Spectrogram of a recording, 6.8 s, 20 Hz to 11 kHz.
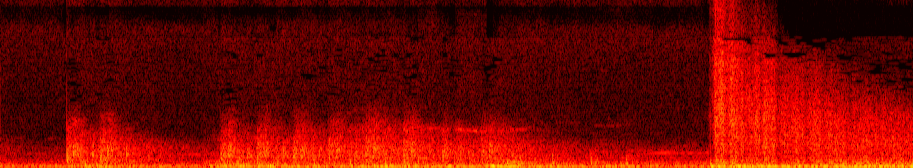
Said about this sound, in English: Yeah, that's an M80. Very well could be. I mean, okay. It's no regular firecracker. Yeah, no, that's a juiced up. That's a whole load of firecrackers that somebody stuffed in a mailbox, like you said.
